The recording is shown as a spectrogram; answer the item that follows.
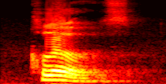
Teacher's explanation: Well, first of all, this word is not cloths. When we say clothes, the TH in the middle can often be silent. Clothes. But it's not wrong if you say these letters with a the sound.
